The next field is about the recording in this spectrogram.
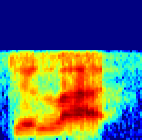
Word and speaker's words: Dlott: DeLott. It's spelled DLOTT.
